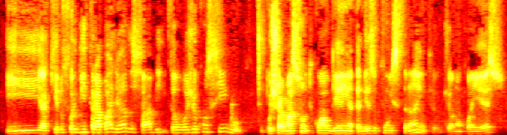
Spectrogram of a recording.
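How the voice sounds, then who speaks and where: Upbeat Brazilian co-host man. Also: fairly high pitch. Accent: Brazilian Portuguese. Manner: upbeat, thanks viewers by name. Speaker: live stream co-host reading questions. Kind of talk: live stream hosting.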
